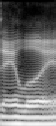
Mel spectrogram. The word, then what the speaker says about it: Aloy: man Drew aloy yeah is that how you pronounce that name I've SE aloy this whole time it's aloy yeah oh I it's one it's one L yeah you idiot yeah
